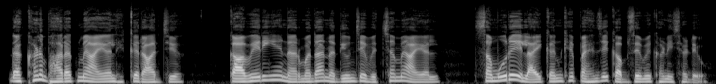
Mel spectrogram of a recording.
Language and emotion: Sindhi, neutral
